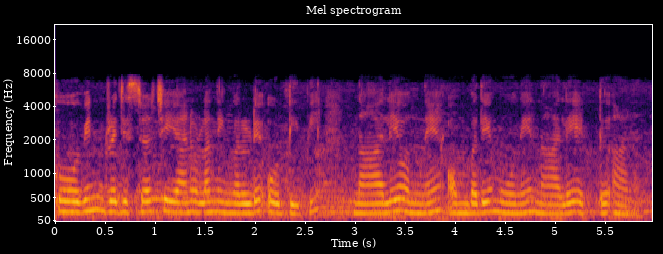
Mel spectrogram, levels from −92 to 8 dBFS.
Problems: constant background noise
